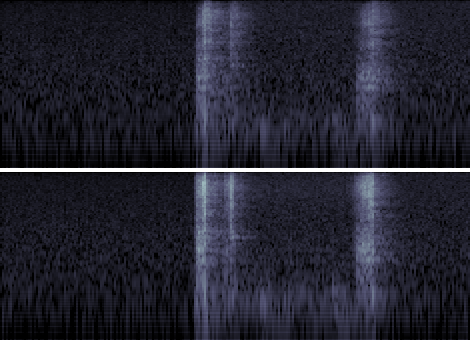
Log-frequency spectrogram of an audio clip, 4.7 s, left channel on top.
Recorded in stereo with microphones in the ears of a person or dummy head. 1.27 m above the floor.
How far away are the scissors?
About 0.6 m.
